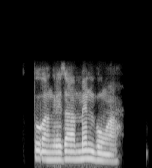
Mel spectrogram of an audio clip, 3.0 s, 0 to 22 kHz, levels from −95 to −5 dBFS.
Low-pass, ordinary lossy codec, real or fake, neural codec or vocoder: 5.4 kHz; Opus, 32 kbps; fake; codec, 16 kHz in and 24 kHz out, 2.2 kbps, FireRedTTS-2 codec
